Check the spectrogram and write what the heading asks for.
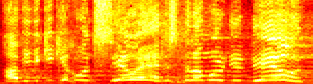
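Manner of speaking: high, wailing cry for family; crying out, re-enacted. Son arriving at his parents' house, crying out.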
